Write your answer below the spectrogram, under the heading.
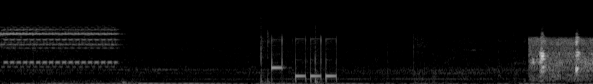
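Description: An incoming phone call rings with a steady electronic tone, followed by a quick run of short beeping tones and a brief burst of noise, as if the line connects. Nobody speaks.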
